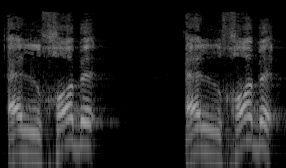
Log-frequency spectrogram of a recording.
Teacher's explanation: هنا نخرج الباء المقلقلة بالتباعد بين طرفي عضو النطق بين الشفتين يعني، ونجعل الوترين الصوتيين في الحنجرة ينضمان ويصطدما حتى تخرج الهمزة الساكنة التي هي في الوصل همزة مفتوحة.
